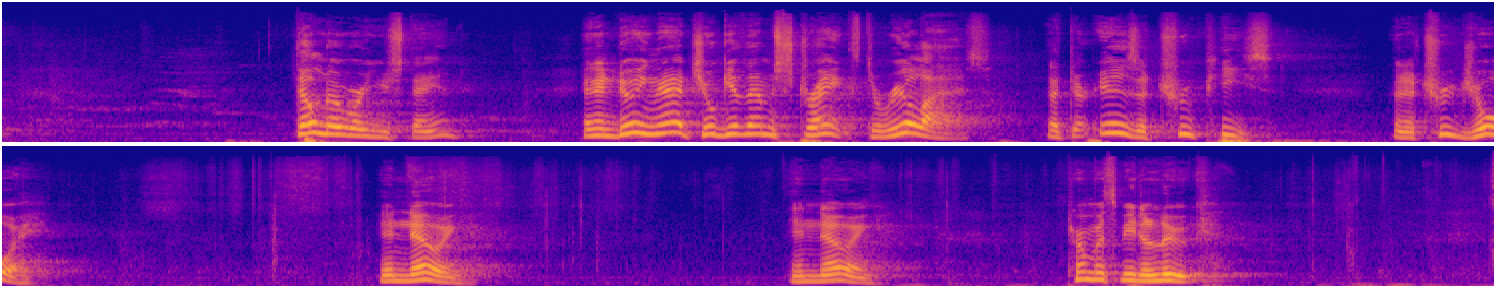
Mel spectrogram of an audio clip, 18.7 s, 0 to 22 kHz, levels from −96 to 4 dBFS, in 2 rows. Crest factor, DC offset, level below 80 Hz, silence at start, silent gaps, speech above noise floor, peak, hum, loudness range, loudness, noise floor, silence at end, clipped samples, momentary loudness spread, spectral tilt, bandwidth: 20 dB; under 0.1%; -42 dBFS; 1.85 s; none; 46 dB; -4 dBFS; none; 7 LU; -21 LUFS; -66 dBFS; 1.7 s; under 0.1%; 14 LU; -5.5 dB/octave; 16.5 kHz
